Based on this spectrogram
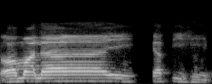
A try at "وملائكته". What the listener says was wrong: ওমালাই হবে না, ওমালাই হবে না, আপনি ওমালাই বলে ফেলেন। ওমালা ইকাতিহি। ওমালা ইকাতিহি।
